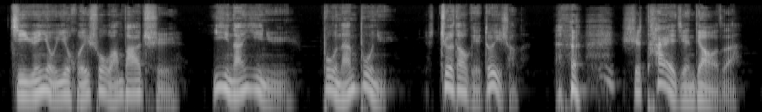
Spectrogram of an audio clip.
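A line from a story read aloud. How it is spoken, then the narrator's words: Laughing. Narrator (Chinese): 笑着说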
